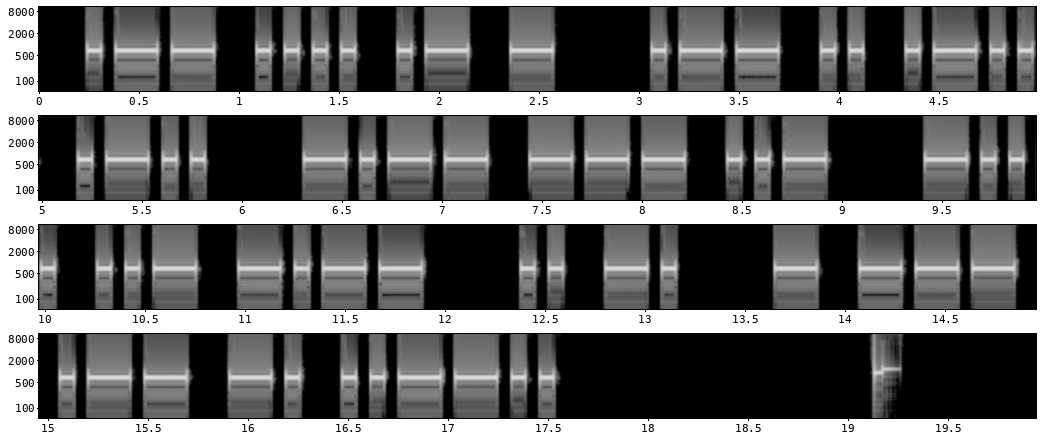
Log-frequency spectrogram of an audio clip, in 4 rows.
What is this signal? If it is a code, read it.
Morse code, heard as a keyed tone, about 17 wpm, 700 Hz. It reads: WHAT WILL YOU BUY IN TOWN?
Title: Sentences from Top 1000 Words - Review Part 4 - 17wpm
